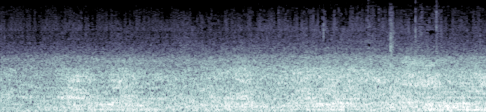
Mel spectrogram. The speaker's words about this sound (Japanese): お今飛行機が飛んでおりますねどうでしょうか飛行機の音は聞こえますでしょうか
